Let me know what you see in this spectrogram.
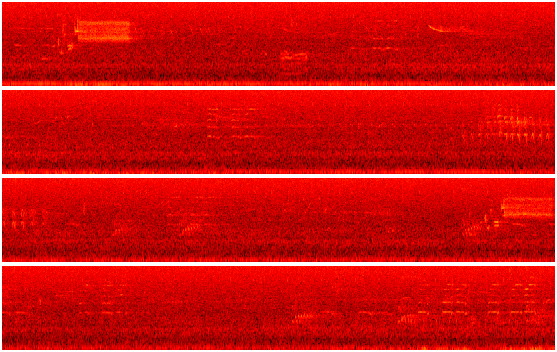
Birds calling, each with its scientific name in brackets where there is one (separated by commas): American Robin (Turdus migratorius), Canada Goose (Branta canadensis), Red-bellied Woodpecker (Melanerpes carolinus), Red-winged Blackbird (Agelaius phoeniceus), Blue Jay (Cyanocitta cristata)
